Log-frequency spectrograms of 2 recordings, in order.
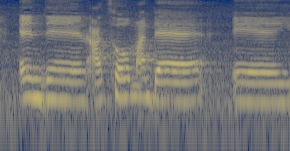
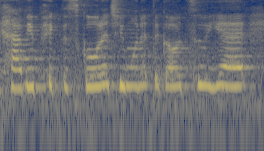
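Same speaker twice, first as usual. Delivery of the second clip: higher-pitched mom voice; lightly voiced mom, pitched up; imitating mom's question; 7 semitones higher than usual. Mom asking her daughter about school, imitated in a higher voice.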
